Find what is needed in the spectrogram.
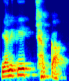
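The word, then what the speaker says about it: eunuch: तो यूनक यूनक का प्रोनाउंसिएशन क्या होगा? साउंड क्या होगा? कैसे इसको बोलेंगे? चनक तो यूनक में य से हम बोल रहे हैं तो ये कसोनेंट साउंड है।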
